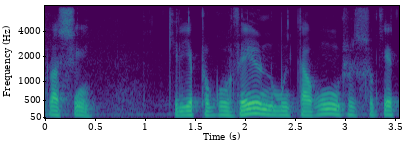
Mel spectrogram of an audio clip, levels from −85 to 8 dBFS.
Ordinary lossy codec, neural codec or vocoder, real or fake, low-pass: none; none; real; none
